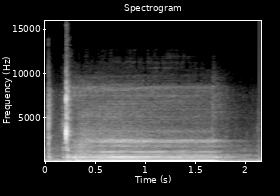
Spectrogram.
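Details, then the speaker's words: ARB compressor for air lockers newly installed in a Nissan Patrol, switched on with the car on: steady, even motor drone for about 1.5 seconds, no rattle or strain; running normally. "Compressor is going on, that is a good sign."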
